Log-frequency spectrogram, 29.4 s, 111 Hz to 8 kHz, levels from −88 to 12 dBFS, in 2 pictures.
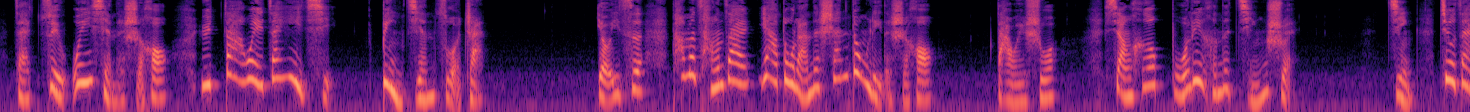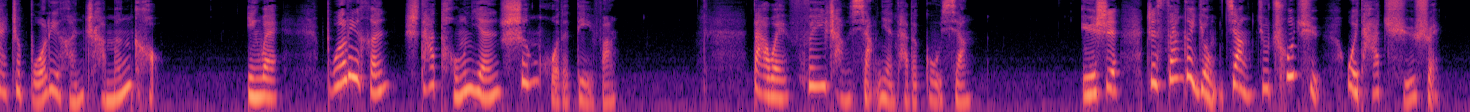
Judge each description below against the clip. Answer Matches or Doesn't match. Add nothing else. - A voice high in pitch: Matches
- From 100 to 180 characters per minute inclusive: Doesn't match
